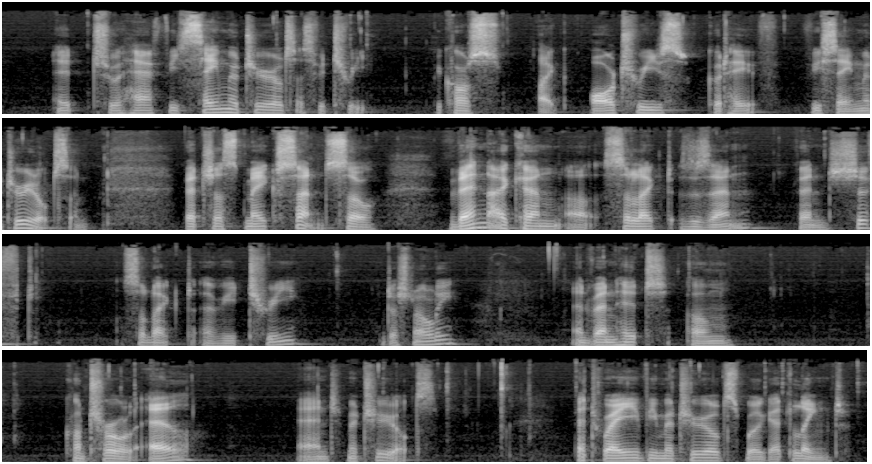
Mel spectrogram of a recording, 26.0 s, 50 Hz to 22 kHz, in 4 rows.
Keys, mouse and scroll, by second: 0.0 middle click, 2.2 right click, 3.4 middle click, 12.7 shift+right click, 23.8 right click.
